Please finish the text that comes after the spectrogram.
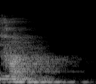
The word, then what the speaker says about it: thumb: आ रहा है, और अगर एम के बाद में बी आए तो बी को नहीं पढ़ते। अब यहाँ भी हम बी को नहीं पढ़ेंगे तो the word will be THUM, और THUM आप रीड करोगे तो दिस विल बी थम। This is bomb, this is थम, यानी बी के पहले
